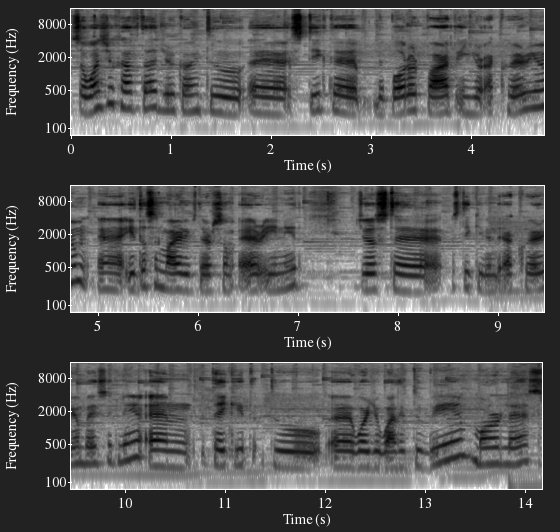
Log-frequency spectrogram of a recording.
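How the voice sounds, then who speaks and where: A woman with a non-native accent speaks at a moderate pace with hardly any pauses while music plays in the background. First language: not English. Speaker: aquarium hobbyist. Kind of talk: DIY tutorial voice-over. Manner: casual, hesitant with fillers.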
